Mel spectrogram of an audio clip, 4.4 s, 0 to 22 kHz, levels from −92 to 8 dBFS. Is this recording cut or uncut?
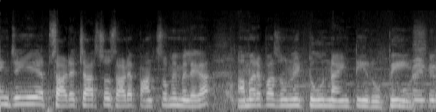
uncut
